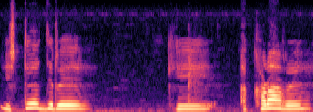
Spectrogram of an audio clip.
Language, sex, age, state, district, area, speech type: Santali, female, 60+, Jharkhand, Bokaro, rural, spontaneous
